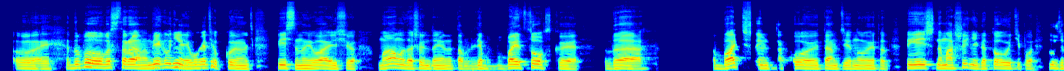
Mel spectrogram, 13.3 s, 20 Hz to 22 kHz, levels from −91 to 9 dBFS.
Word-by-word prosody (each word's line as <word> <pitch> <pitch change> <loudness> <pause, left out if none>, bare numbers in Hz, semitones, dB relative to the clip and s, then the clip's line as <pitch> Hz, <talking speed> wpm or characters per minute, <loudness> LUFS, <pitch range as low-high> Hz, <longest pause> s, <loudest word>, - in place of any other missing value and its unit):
Ой, 120 -3 -2 0.2
ну 145 +2 -3
было 170 -2 +6
бы 155 0 +2
странно. 150 -4 +4
Мне 160 +5 +3
го 170 +1 0
не, 175 0 +3
я 130 0 +1
бы 140 - -2
хотел 155 +1 -1
какую-нибудь 125 -4 -2 0.3
песню 140 -2 0
навевающую. 125 -2 +1 0.2
"Мама", 145 +3 +2
да 130 -1 +3
что-нибудь, 125 -1 -3
наверное, 125 -1 -1
там, 115 -1 -4
для 125 +3 -2
б 125 - -9
бойцовское. 135 -1 +1 0.3
Да. 120 -2 +1 0.8
Бате 170 +7 +3
что-нибудь 130 -2 -6
такое, 130 -1 -1
там, 125 -1 -1
где, 125 0 -4
ну 130 0 -1
это, 125 -2 -4 0.2
ты 145 - -2
едешь 145 0 +2
на 135 - 0
машине, 135 +2 -1
готовый, 130 +1 -2
типа, 130 -3 -6
нужно 135 -3 -5
130 Hz, 165 wpm, -22 LUFS, 125-145 Hz, 0.8 s, было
